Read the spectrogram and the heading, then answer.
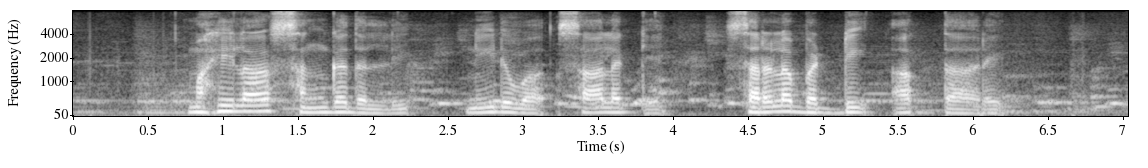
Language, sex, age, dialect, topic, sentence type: Kannada, male, 18-24, Mysore Kannada, banking, statement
